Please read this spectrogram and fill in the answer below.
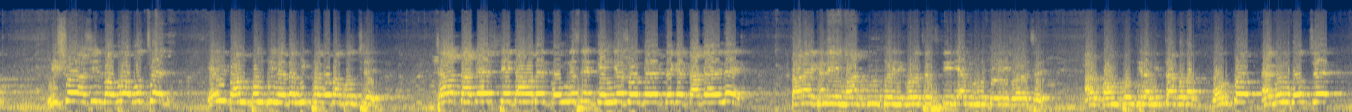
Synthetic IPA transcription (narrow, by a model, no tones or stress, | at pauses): biʃːoɾaʃiɾbabuɾabolt͡ɕʰen | ejbampont̪ʰinɛt̪amit̪ʰːakɔt̪ʰabolt͡ɕʰe | d͡ʑaʈakaeesʈeʈamad̪eɾkɔŋɡɾeseɾkenɖioʃɔɾkaɾeɾt̪ʰekeʈakaene | t̪aɾaekʰaneejmaʈ̚ɡulut̪ojɾikoɾet͡ɕʰesʈeɖiamɡulut̪ojɾikoɾet͡ɕʰeaɾbampont̪ʰiɾamit̪ʰːakɔt̪ʰabɔlt̪oɛkʰonobolt͡ɕʰe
